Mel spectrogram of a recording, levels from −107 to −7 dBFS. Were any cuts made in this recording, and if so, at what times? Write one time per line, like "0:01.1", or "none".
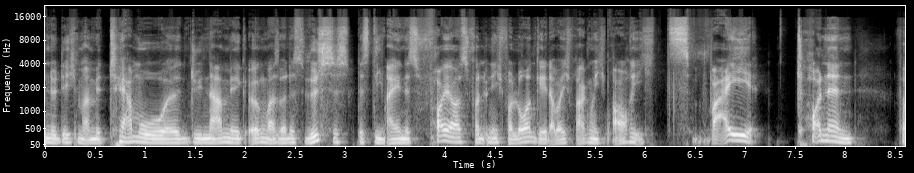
0:02.3
0:03.0
0:03.4
0:04.4
0:05.6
